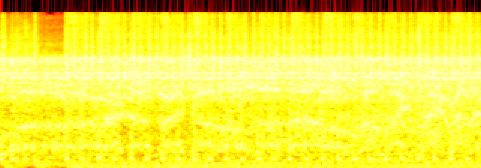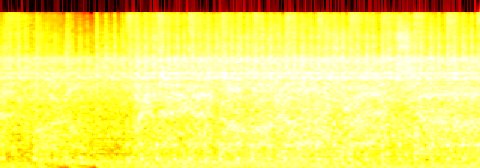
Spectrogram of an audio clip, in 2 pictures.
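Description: Heavy metal song with electric guitar and drum kit; the music gets louder about five seconds in.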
